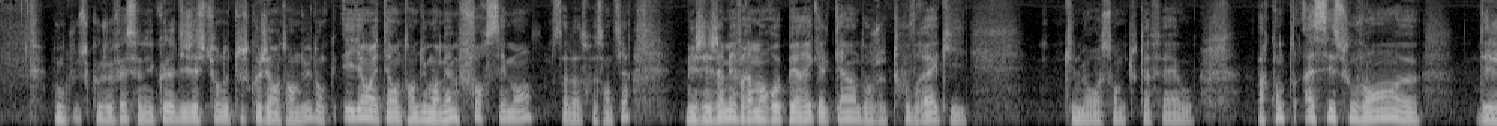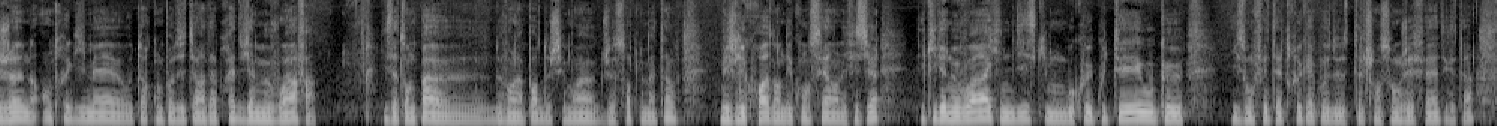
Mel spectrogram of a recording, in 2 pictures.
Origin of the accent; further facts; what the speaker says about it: Nogent-sur-Marne, Île-de-France, France; also born or lived in Fontenay-sous-Bois; J'ai vécu toute mon enfance à Nogent-sur-Marne, dans le Val-de-Marne. Donc l'exotisme de Mathieu, c'était lui était Parisien natif et moi, j'étais Parisien d'adoption.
